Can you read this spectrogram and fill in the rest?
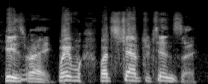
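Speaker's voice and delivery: ordinary talk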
